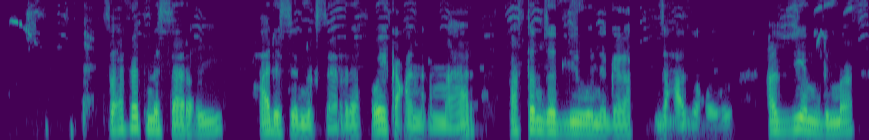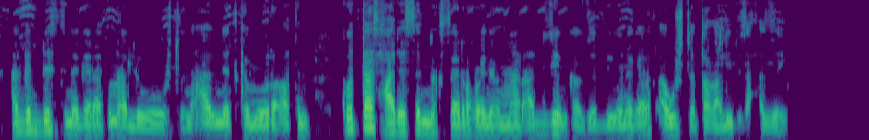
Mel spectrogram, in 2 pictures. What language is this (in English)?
Tigrinya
